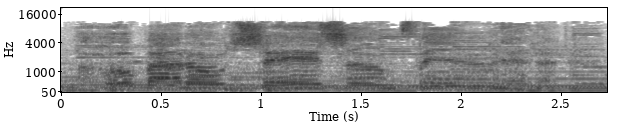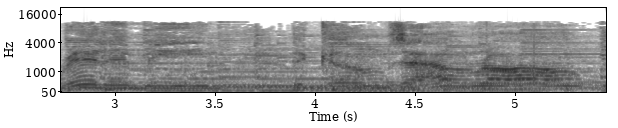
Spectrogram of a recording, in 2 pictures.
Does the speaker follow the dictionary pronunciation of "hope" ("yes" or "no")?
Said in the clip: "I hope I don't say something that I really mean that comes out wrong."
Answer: yes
